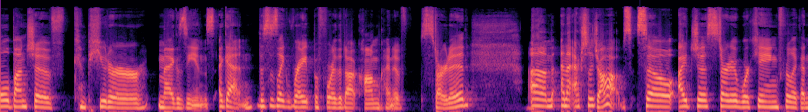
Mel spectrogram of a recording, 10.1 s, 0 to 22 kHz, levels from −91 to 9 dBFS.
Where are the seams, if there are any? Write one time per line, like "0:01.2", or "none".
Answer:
0:07.4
